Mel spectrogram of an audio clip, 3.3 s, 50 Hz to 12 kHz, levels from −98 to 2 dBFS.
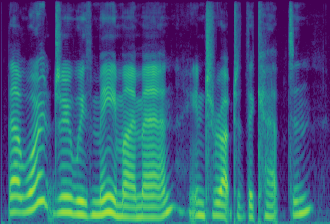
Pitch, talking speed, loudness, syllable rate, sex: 210 Hz, 180 wpm, -17 LUFS, 4.7 syllables/s, female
